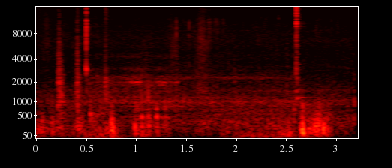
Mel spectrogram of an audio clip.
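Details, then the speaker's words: GMC truck, newly rewired replacement fuel pump relay: crisp single click as the ignition key turns on, the relay energizing normally before the fuel pump kicks on. "i'm going to put the key in the ignition and you listen you'll hear a happy click"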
